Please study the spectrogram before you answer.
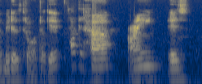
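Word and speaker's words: عين: So middle throat, ain. Ain. Ha. Ha. It will pronounce from middle throat.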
